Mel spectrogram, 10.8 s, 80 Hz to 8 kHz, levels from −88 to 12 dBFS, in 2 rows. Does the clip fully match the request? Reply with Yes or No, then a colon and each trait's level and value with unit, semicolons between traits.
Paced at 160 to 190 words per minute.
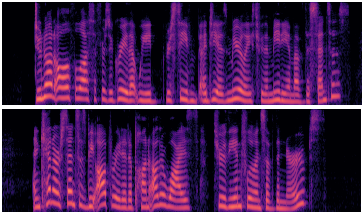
Yes: average, 170 wpm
